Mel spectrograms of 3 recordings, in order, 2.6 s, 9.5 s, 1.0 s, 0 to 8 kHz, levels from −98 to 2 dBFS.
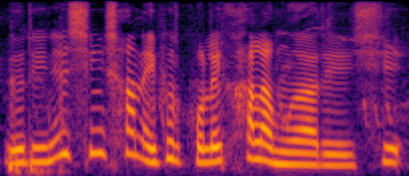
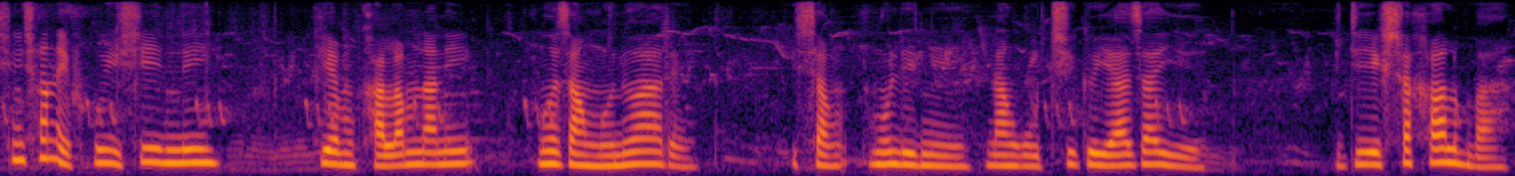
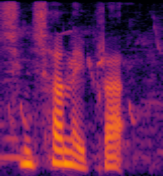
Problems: constant background noise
